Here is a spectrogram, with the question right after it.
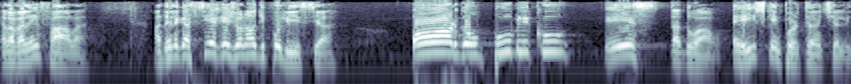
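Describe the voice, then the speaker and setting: Speaking at a moderate pace, a man moves through very wide pitch swings. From São Paulo city, Brazil. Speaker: law professor. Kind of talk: lecture. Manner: conversational, rhetorical questions.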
